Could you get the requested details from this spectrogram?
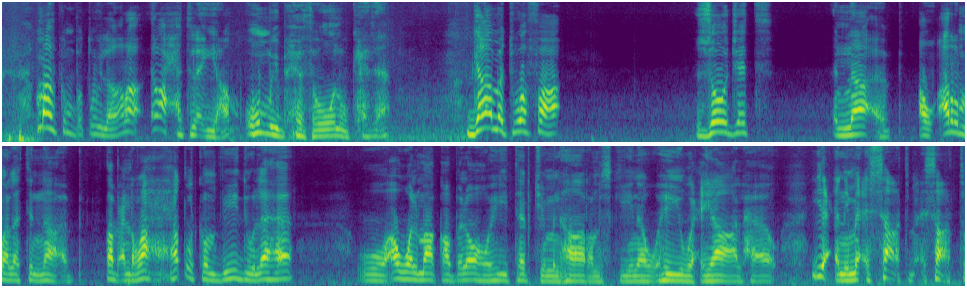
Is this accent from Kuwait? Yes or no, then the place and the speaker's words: yes; Kuwait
